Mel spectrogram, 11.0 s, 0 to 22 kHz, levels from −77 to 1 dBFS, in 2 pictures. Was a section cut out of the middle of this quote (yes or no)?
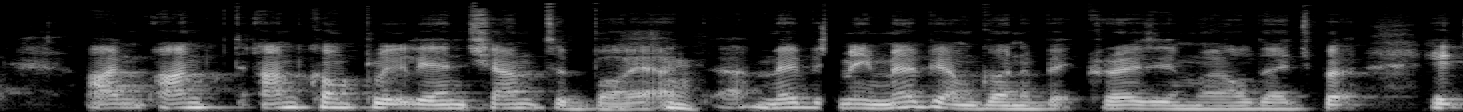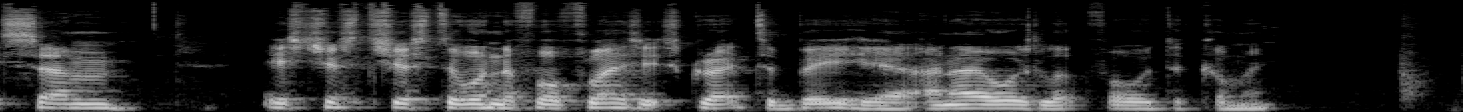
yes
